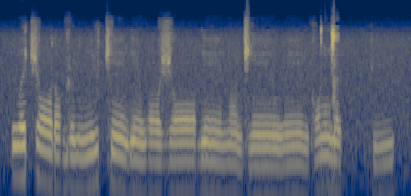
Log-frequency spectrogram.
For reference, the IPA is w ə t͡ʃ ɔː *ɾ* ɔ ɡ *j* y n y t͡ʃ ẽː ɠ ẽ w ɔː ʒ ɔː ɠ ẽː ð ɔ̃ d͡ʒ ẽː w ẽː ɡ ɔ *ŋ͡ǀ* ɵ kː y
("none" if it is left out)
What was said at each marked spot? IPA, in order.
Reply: ɾ, ɹ, ŋ͡ǀ

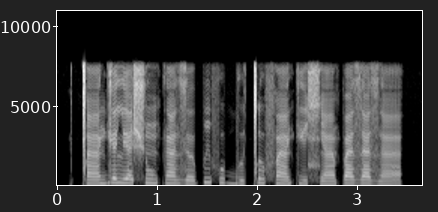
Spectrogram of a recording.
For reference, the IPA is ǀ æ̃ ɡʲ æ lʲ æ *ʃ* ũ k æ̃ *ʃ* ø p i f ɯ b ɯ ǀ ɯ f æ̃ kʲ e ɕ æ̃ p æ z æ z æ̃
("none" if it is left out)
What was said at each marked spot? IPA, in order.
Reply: ʃ, z

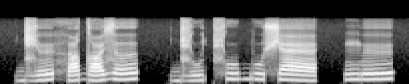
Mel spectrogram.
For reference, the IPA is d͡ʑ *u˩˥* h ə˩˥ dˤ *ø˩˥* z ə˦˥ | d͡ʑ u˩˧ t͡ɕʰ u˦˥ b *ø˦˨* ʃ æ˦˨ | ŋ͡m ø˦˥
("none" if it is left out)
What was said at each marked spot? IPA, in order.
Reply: ø˩˥, ø˩˥, u˦˨

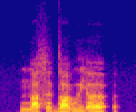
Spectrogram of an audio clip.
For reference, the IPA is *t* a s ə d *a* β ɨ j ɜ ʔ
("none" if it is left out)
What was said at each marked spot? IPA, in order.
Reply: n, a

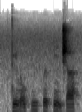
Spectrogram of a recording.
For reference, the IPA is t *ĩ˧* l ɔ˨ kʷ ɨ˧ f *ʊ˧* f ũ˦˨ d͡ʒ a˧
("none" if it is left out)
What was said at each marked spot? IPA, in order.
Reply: ĩ˧, ə˧

